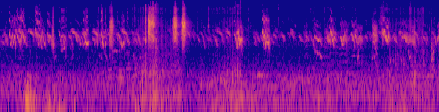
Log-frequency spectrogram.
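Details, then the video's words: Budgerigars of a breeding colony chatter in overlapping warbled chirps, with a few sharp clicks and louder squawks punctuating the soft background twitter. "Cute Budgies Chirping Sounds"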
